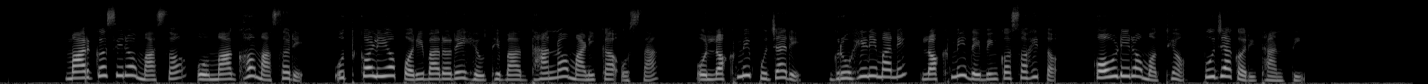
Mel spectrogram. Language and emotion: Odia, neutral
